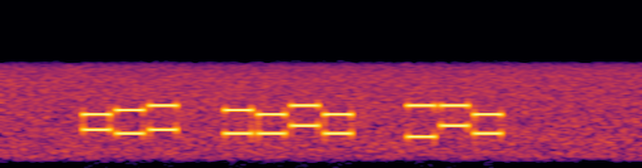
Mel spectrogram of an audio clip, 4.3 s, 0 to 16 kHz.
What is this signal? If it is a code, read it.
DTMF, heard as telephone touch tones, dialled by machine, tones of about 180 ms, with phone line noise. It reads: 759 54#4 3#4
